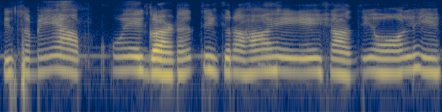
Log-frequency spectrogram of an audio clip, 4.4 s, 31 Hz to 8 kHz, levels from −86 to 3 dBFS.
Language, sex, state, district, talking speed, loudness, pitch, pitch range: Hindi, female, Madhya Pradesh, Bhopal, 160 wpm, -21 LUFS, 225 Hz, 215-240 Hz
